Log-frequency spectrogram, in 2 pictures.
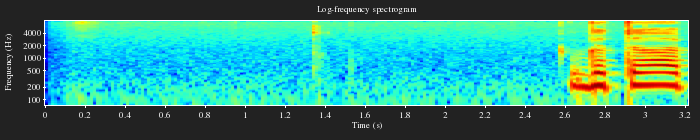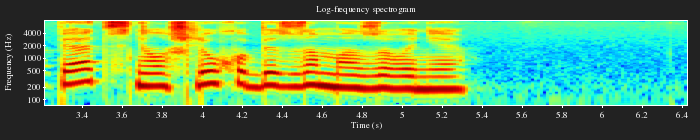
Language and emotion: Russian, neutral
